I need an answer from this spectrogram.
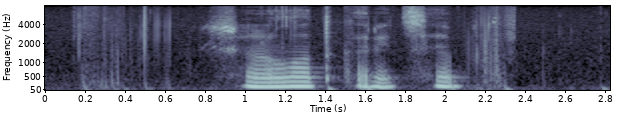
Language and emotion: Russian, neutral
